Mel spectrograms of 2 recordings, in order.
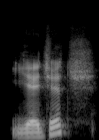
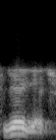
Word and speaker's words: Jegic: Daniel Jegic. Am I pronouncing that correctly? Almost. It's Yegic, but it's fine.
